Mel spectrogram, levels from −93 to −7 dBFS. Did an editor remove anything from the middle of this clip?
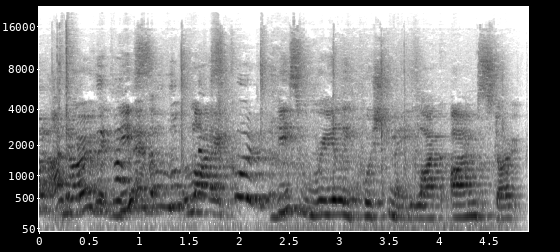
no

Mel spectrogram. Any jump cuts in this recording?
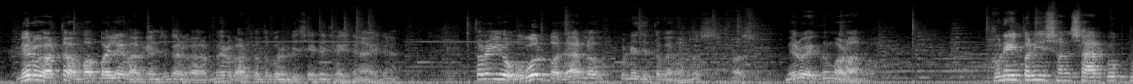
no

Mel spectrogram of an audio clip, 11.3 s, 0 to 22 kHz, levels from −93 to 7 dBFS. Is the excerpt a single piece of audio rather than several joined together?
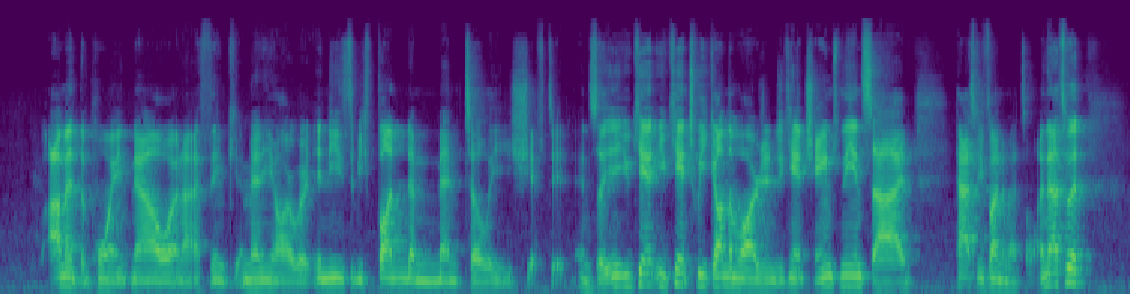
yes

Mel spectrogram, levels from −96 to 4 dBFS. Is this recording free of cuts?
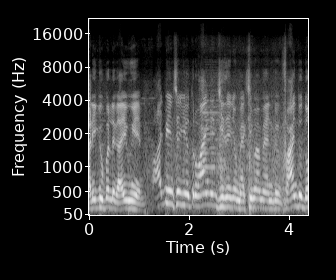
yes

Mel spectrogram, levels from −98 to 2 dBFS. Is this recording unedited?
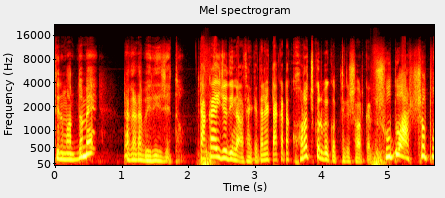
no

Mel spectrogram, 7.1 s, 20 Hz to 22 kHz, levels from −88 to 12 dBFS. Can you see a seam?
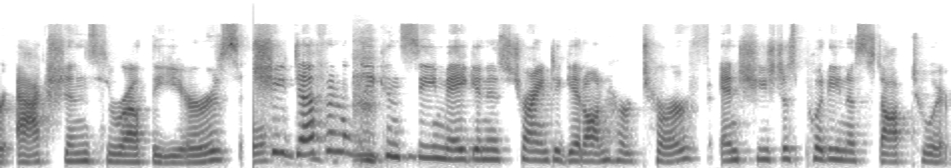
yes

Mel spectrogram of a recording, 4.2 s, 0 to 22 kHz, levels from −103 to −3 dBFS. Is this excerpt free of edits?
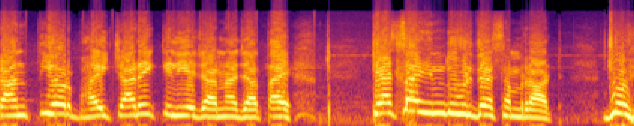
no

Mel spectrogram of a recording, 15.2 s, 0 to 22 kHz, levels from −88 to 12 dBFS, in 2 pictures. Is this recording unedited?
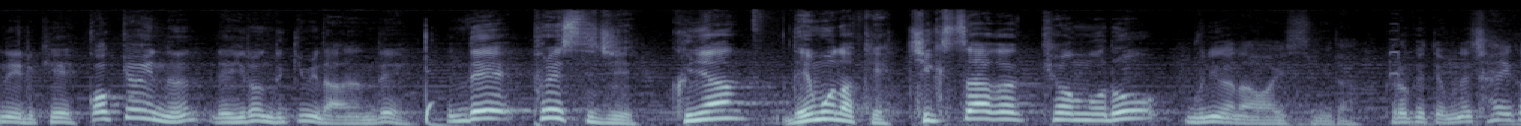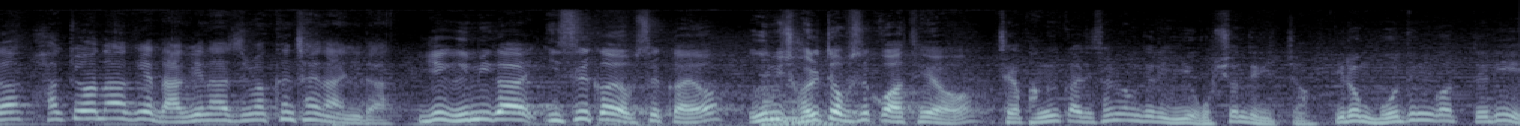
no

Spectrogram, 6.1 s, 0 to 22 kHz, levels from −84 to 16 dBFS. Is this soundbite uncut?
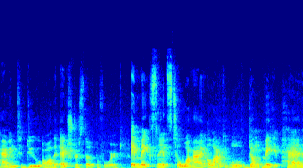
no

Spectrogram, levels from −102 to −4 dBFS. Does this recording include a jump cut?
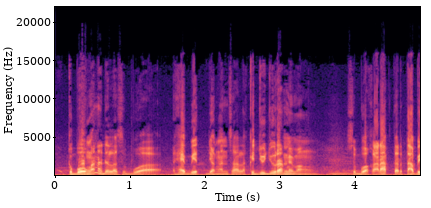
no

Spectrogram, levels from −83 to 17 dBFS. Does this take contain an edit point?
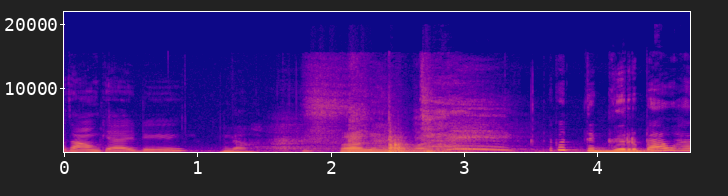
yes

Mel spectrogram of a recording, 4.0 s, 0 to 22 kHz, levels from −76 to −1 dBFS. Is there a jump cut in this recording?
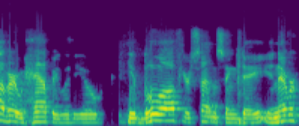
yes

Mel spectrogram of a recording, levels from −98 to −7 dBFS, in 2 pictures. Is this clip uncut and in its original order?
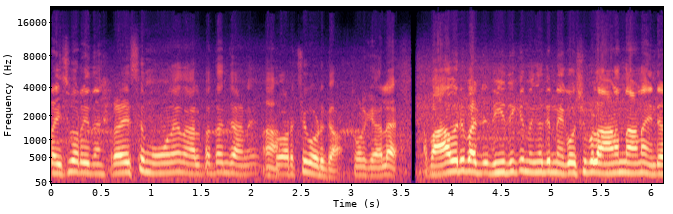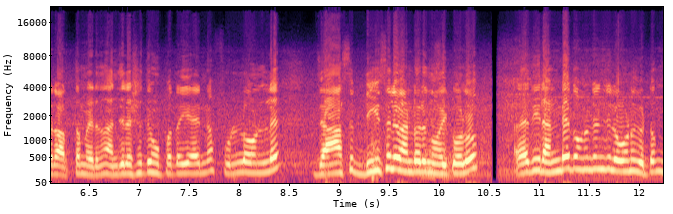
no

